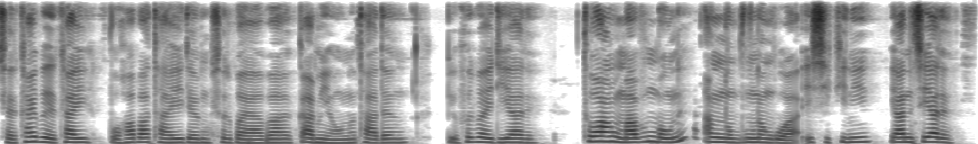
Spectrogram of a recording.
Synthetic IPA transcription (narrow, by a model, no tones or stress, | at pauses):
seɾkʰajbeɾkʰajb̥ɔɦabatʰahedɯŋsɯɾbajabakamiawnɔtʰadɯŋ | b̥epʰɯɾbajdijaɾɯ | tʰɔaŋmabuŋbawnɯa̰ŋnɔbuŋnaŋɡuwa̰ʔisikʰini | jansijaɾɯ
